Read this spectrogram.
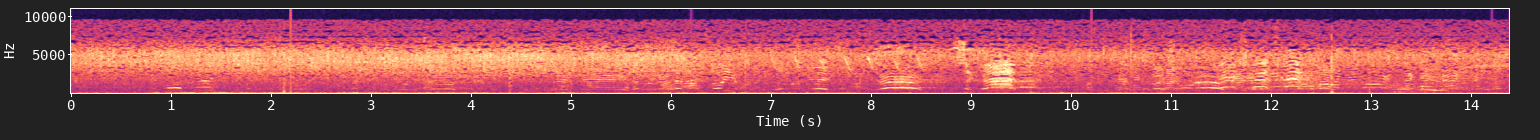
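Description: Players shout to each other across an open outdoor field.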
